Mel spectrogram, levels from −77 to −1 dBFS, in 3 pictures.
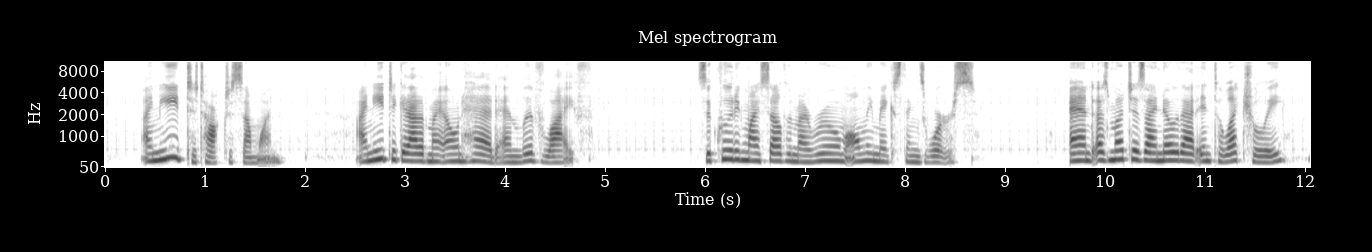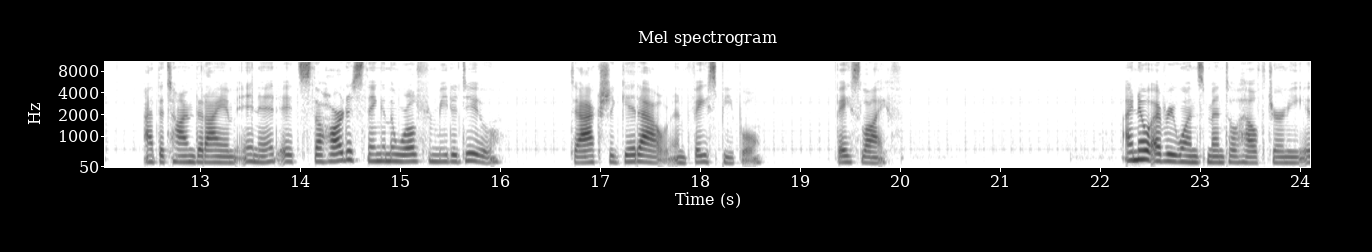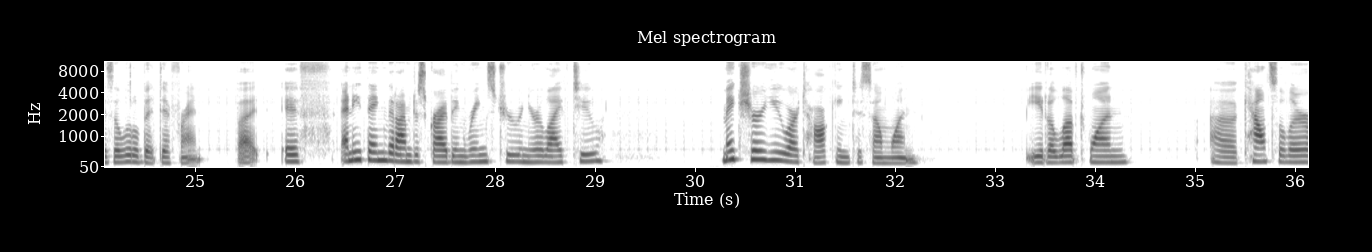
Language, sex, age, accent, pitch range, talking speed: English, female, 10-29, American, 180-225 Hz, 165 wpm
